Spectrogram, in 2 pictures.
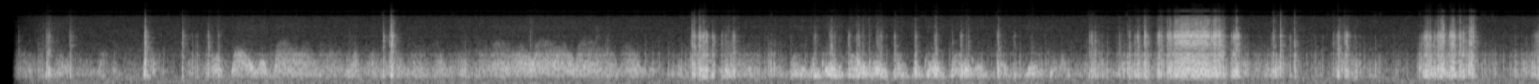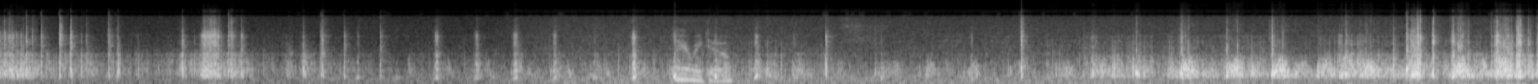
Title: Fetal Heart Sounds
